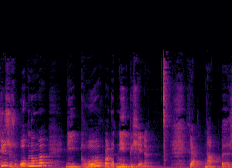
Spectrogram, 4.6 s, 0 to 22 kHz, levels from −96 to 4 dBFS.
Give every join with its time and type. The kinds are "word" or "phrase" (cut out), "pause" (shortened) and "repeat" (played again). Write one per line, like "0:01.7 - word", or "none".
0:01.6 - word
0:02.3 - word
